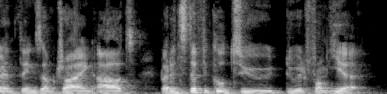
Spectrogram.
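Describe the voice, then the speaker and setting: With a South African accent, a man talks at a fairly slow pace, his medium pitch showing ordinary variation. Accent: South African Afrikaans. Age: 20s. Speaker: actor. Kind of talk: casual chat.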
